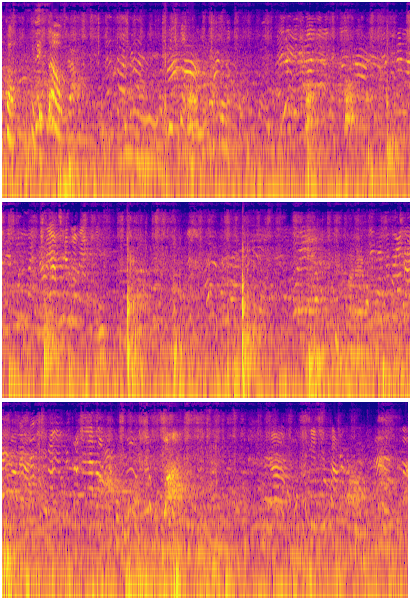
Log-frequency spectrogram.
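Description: Paddle rackets strike a ball with sharp pops.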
